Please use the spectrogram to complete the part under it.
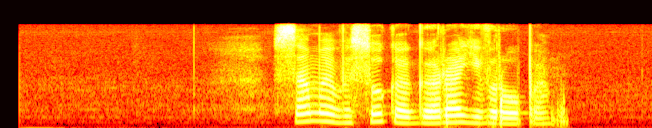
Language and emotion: Russian, neutral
